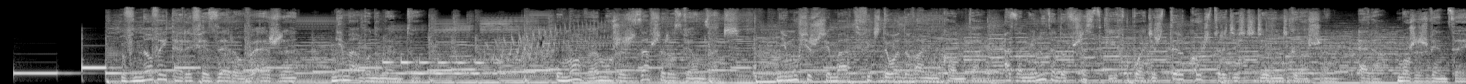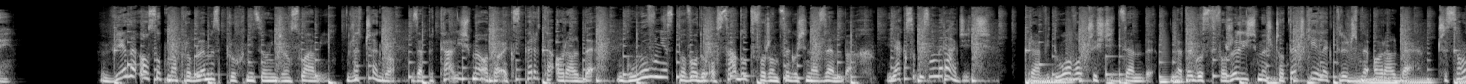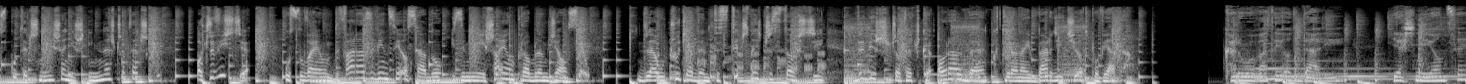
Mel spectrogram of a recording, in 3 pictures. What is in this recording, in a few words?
polish female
